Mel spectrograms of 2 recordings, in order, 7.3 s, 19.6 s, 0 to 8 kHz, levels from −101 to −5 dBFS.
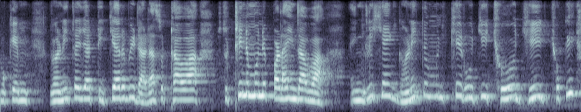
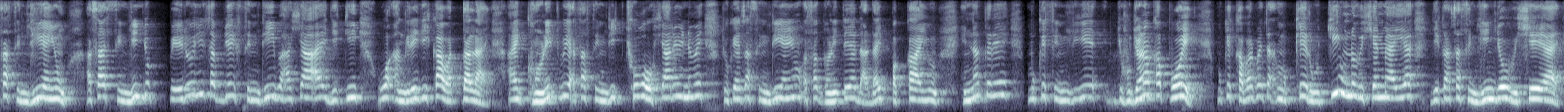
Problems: none marked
